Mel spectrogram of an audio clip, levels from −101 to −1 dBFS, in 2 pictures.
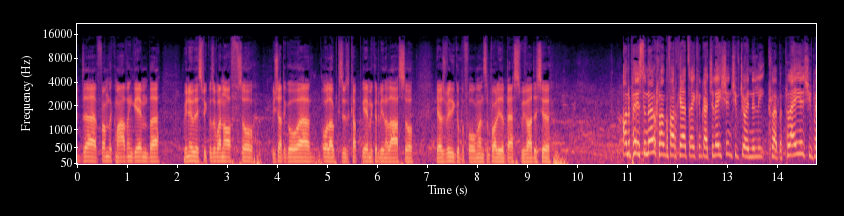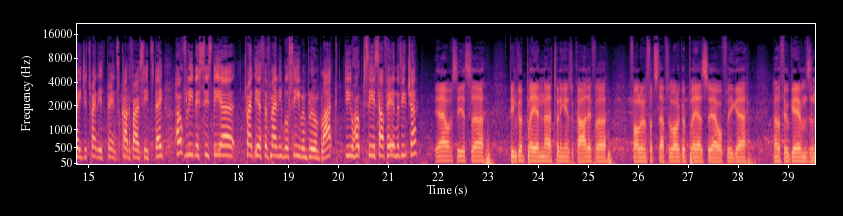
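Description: Nothing is technically wrong with the audio in this clip.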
